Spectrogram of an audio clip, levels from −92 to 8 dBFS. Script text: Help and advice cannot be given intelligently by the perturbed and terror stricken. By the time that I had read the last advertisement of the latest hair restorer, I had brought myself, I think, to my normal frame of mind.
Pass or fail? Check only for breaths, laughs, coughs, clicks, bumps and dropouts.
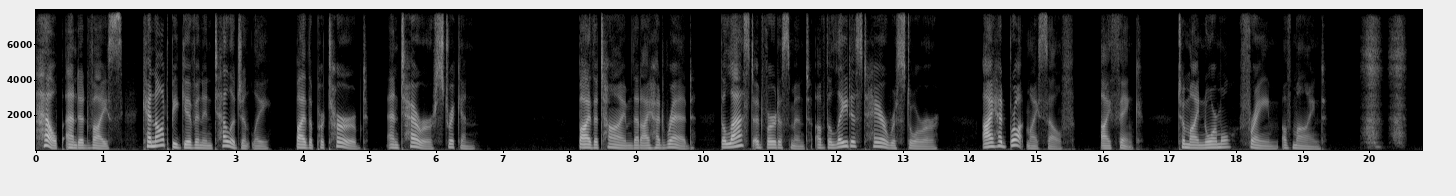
fail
